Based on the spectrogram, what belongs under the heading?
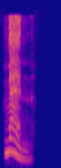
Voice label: DRESS TRAP, minimal pairs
